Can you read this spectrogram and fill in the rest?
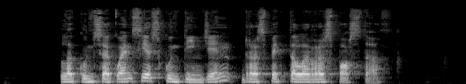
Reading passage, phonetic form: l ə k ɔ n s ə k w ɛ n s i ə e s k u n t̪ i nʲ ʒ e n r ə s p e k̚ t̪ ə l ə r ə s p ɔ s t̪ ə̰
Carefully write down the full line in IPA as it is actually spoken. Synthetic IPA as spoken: l ə k u n s ə k w ɛ n s i ə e s k u n t̪ i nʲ ʒ e n r ə s p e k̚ t̪ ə l ə r ə s p ɔ s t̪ ə̰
